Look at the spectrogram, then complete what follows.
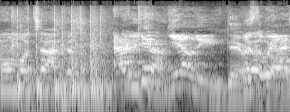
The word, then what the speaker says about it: Akinyele: Akinyele. That's the way I say it. I say it like Akinyele.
